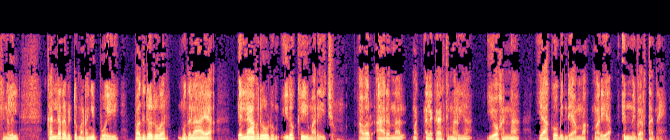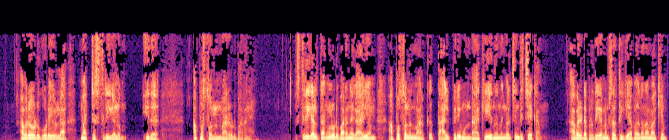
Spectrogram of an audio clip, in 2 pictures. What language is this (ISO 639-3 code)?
mal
